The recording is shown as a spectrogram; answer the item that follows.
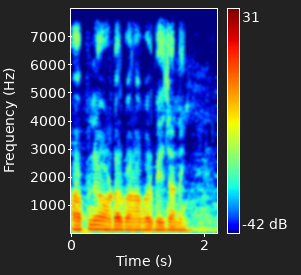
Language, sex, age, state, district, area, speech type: Urdu, male, 18-30, Maharashtra, Nashik, urban, spontaneous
